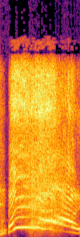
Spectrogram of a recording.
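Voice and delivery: high startled yelp; startled shriek. Acted. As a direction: shriek as if caught. Mock scream at being seen.

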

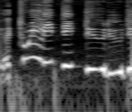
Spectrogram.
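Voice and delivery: high tootling fife noise; imitated fife tune. Describing the war movie scene, a high mock fife tootle. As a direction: toot it like a little flute.

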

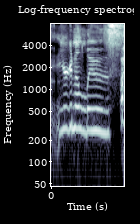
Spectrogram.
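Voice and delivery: normal talking voice

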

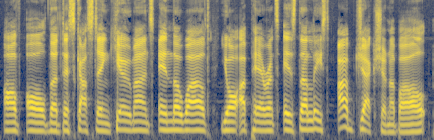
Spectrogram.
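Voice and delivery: monotone robotic Dalek greeting. Acted. Dalek best friend greets Amelia at the door, mechanical monotone. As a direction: greet her as a stiff Dalek. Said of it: "his tender, screaming voice".

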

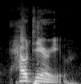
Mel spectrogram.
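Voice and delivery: loud retold indignant outburst; about to scream. Driver fuming at truck blocking his spot, loud indignation. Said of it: "I was about to scream".

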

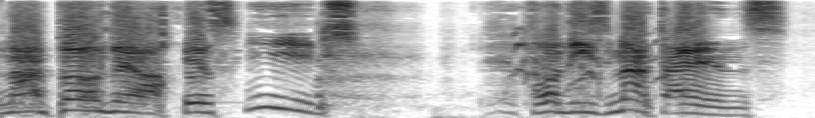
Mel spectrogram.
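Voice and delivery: loud, slow, high French proclamation; hammed-up Frenchman declaring; French accent. Mock French explorer shouting.

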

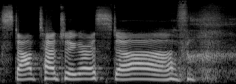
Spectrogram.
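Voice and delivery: slow, high mock scolding; scolding Egyptians. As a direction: scold them slowly, like a fed-up local. Egyptians voiced telling off looters.

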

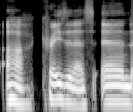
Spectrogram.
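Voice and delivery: ordinary delivery

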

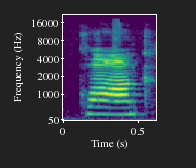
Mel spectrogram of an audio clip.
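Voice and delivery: mimicked clink. Glasses clinking, sound mimicked.

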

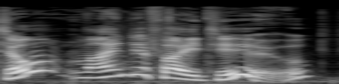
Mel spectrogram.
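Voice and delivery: slow high mock voice. Jokey reply to sword.

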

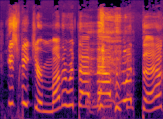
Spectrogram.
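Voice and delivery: high-pitched imitation of an indignant dad; lightly voiced dad telling off a teenager; scolding dad. Friend's dad scolding, voiced in story.

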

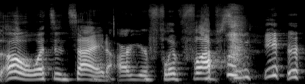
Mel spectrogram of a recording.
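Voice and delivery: amused retelling, giggling at the end; laughing quote. Retold or imitated. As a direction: crack up as you quote it. Laughs while quoting a silly line.

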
